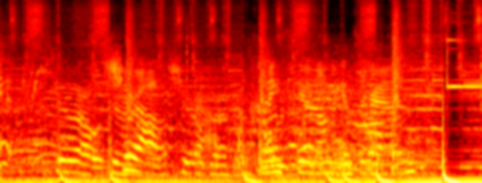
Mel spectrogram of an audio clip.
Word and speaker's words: Sirao: We're at Sirao? How do you say it? Sirao.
